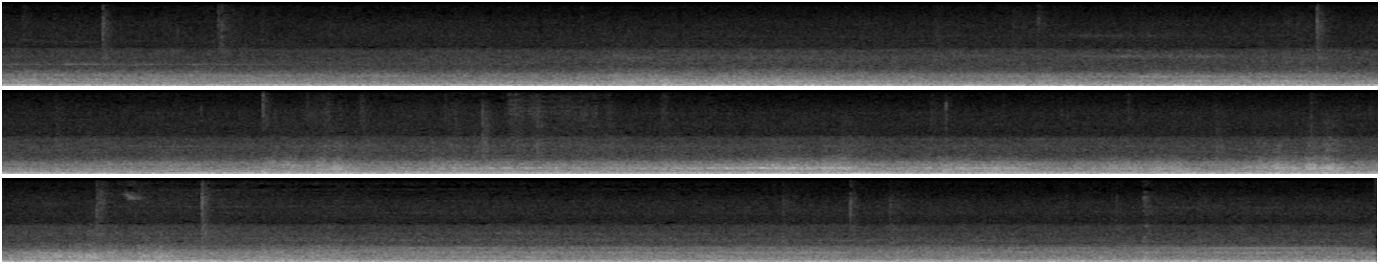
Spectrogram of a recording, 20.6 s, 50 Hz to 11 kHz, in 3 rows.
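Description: E2-series Shinkansen running at speed, heard inside the passenger cabin: a steady low rumble of wheels and running gear, with a few faint ticks.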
